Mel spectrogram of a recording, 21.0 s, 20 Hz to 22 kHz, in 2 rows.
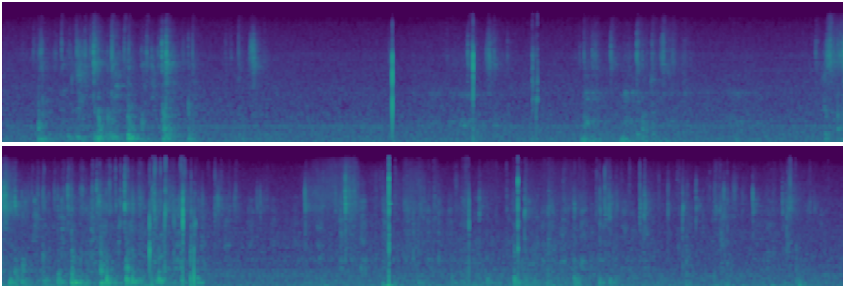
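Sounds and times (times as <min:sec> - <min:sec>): dog claws clicking on wooden floor: 0:10.2 - 0:20.7.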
